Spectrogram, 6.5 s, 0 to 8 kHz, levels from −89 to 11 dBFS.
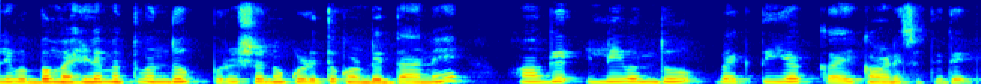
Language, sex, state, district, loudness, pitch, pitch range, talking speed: Kannada, female, Karnataka, Bidar, -20 LUFS, 265 Hz, 255-280 Hz, 120 wpm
